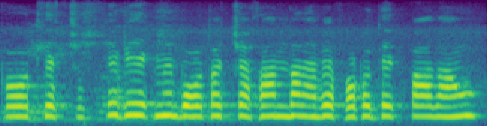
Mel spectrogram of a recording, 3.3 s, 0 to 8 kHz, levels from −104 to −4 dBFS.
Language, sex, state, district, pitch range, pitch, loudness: Hindi, male, Haryana, Jhajjar, 240-255 Hz, 250 Hz, -15 LUFS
